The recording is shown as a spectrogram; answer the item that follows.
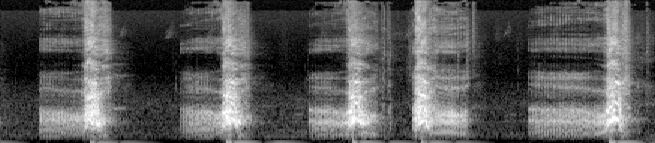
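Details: Dog gives a low rumbling growl that swells into a sharp bark, the pattern repeating five times with short silent gaps.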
